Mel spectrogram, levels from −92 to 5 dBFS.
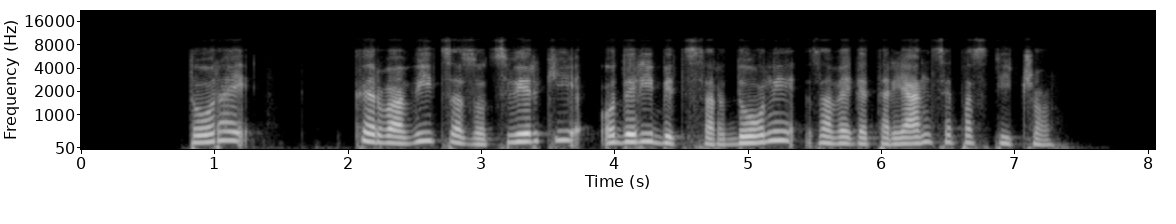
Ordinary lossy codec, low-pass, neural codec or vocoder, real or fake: Opus, 16 kbps; 7.2 kHz; codec, 16 kHz, 8 kbps, FreqCodec, larger model; fake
